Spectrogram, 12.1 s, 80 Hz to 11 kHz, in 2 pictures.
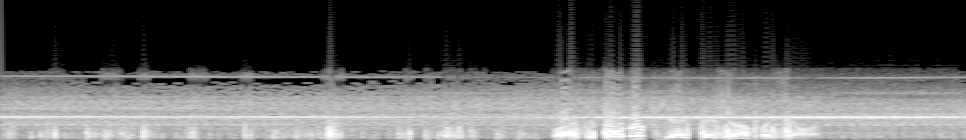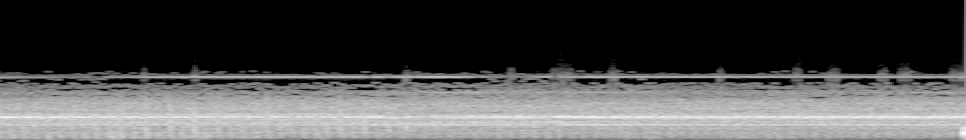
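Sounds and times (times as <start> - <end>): faint high whine: 0.0 - 12.0
muffled helicopter cabin noise: 0.0 - 12.0
intercom hiss: 3.4 - 5.2.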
